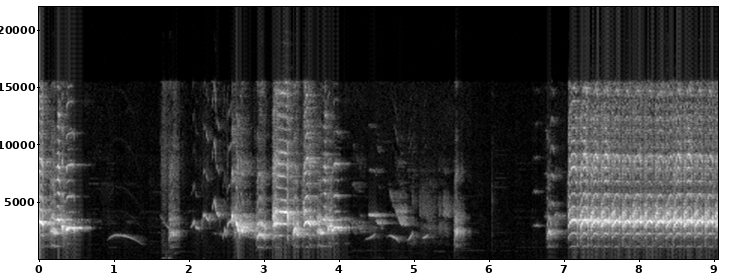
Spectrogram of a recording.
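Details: Brinji (bulbul) in energetic gacor song used as a masteran tutor recording: bright chattering phrases and a short slurred whistle, then a long, dense, harsh trill of rapidly repeated buzzy notes at the end; no other sounds.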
